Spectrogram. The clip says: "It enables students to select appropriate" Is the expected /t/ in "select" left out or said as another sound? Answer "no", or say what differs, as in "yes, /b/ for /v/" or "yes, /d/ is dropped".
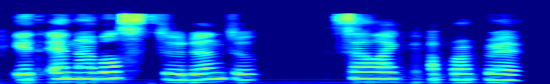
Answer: yes, /t/ is dropped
